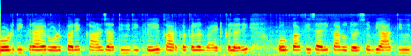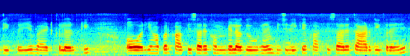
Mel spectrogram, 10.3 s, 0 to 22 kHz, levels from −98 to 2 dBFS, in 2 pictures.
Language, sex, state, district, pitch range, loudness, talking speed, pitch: Hindi, female, Chhattisgarh, Rajnandgaon, 220-235 Hz, -16 LUFS, 300 wpm, 230 Hz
